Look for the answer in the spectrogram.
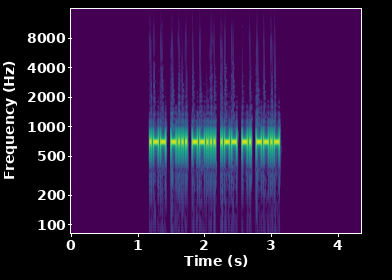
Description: Morse code, heard as a keyed tone, about 46 wpm, 700 Hz. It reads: WB7WNQ
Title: USA Call Signs - 6 Characters - 3x Character Spacing - 45wpm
